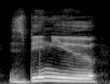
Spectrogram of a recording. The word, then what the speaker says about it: Zbigniew: As far as I can ascertain, I think this is the correct pronunciation. It's Zbigniew Brzezinski.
